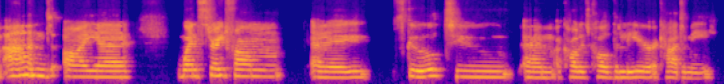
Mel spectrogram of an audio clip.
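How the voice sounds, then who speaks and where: A woman's voice: lowish voice, fairly bright tone. A young woman with an Irish accent, an actress speaking as a guest, talking with frequent fillers and restarts. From Ireland. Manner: hesitant, many fillers and restarts. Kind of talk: casual interview talk.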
